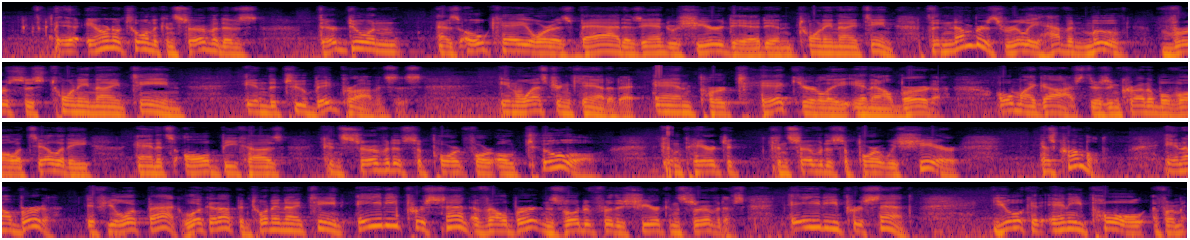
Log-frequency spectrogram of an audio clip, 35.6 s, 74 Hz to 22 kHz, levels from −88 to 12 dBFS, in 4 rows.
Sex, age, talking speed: male, 40-59, 145 wpm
